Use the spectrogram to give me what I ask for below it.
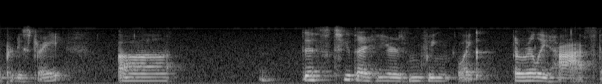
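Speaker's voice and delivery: talking with lip held down; showing braces while speaking. Real, not acted. Seen 2: Finger holds lower lip down, showing braces, throughout the words.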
